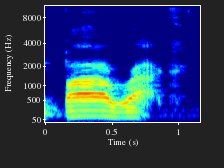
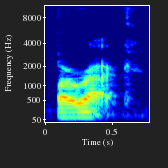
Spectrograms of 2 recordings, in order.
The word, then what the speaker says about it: Barak: So it's Ba, Ra, and then Ka. The Ra and Ka join to make Rak. So it'd be Barak. Barak.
